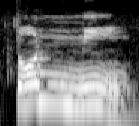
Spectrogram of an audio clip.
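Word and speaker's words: তন্বী: কিন্তু বচ্চারণ হচ্ছে না তন্নি এখানে দেখুন ন টা ডাবল হচ্ছে বন্ধুরা ব ফলা কখনোই উচ্চারিত হচ্ছে না তন্নি তাহলে বন্ধুরা এখানে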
